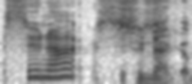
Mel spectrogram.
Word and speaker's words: Sunak: Sunak, I believe that's right. – Sunak.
